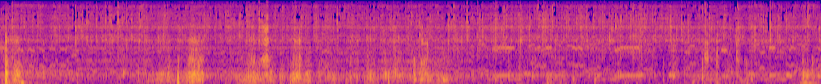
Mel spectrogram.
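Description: Underwater crackling and ticking, with a few louder knocks scattered through, heard through a camera housing below the surface beside a speared musselcracker on the spear shaft.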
